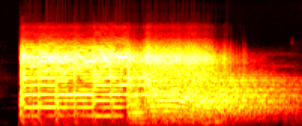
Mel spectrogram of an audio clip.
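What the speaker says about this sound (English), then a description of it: "You want to slide into this octave shape" A distorted electric guitar chord rings out, sliding up in pitch from one fret below into an octave shape, then sustains and slowly fades.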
